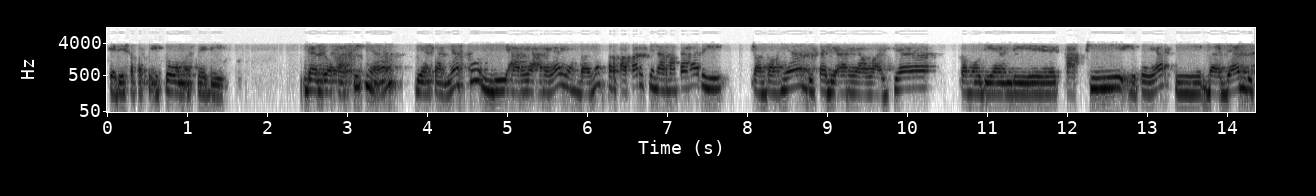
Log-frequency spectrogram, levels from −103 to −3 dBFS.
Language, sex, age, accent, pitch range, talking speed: Indonesian, female, 30-49, native, 160-205 Hz, 120 wpm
